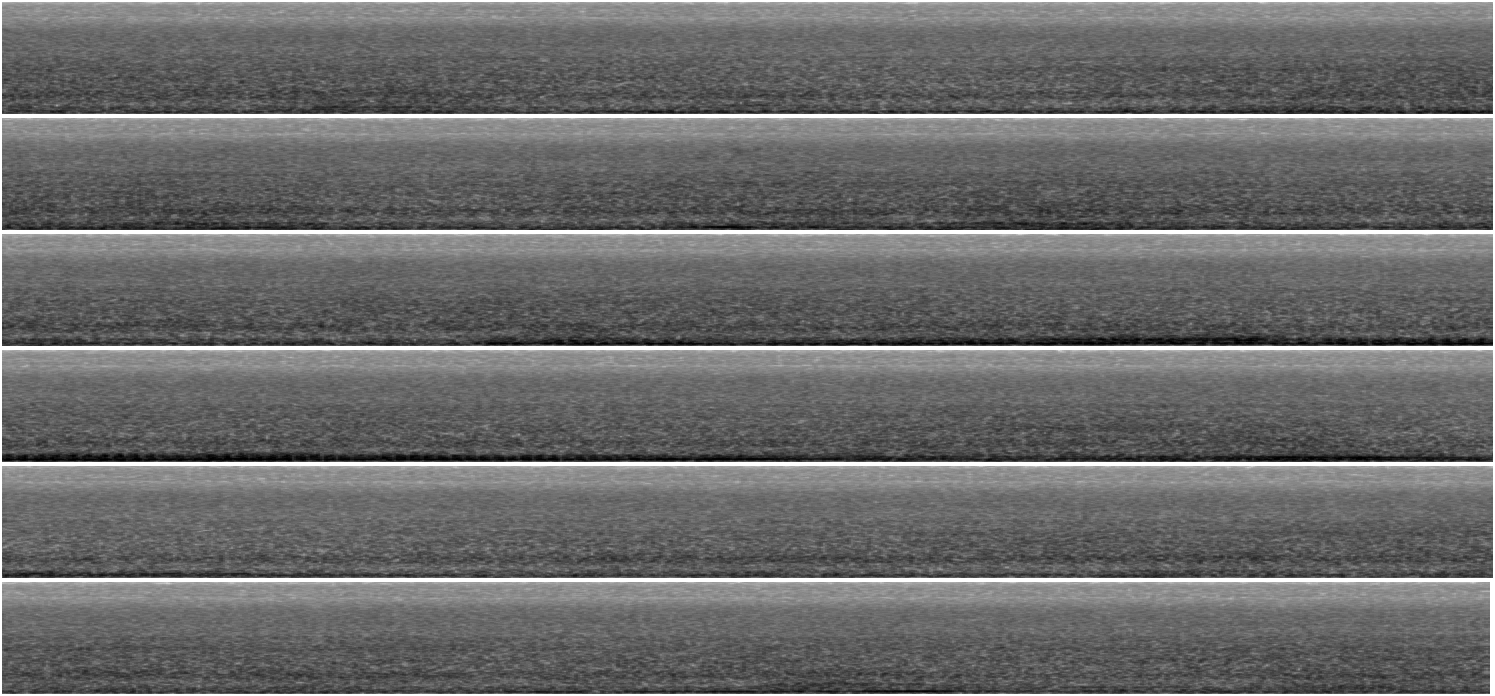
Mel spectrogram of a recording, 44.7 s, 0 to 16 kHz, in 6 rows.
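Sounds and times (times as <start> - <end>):
low rumble of highway traffic: 0.0 - 44.6
waterfall: 0.0 - 44.6
heavier vehicle passing on a highway: 6.0 - 31.6, 39.9 - 44.6.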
